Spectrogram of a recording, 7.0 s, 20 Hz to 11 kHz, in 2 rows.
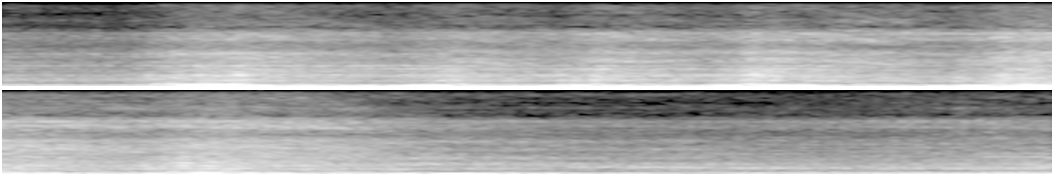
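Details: Yamaha YBR 125 single-cylinder, cold, after engine rebuild and balancer repair, revs up and falls back smoothly with no knock or rattle under the exhaust; healthy engine.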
